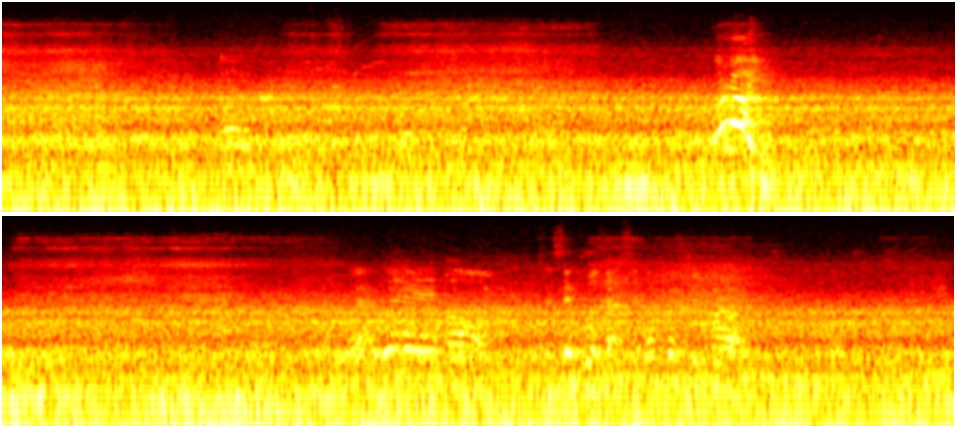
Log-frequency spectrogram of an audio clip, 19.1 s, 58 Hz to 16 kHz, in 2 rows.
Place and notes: Heleny Junkiewicz, Warszawa, Poland - Targówek
East side of Warsaw. Recorded from the 10th floor flat.
soundDevices MixPre-6 + Audio Technica BP4025 stereo microphone.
